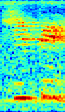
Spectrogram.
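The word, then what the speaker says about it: city: अब यहाँ पर सी का उच्चारण क्या होगा? क नहीं होगा, ठीक है। यहाँ पर सी का उच्चारण जो है वो क नहीं होगा, स होगा, है ना। और ये पूरा जो लिखा है वो क्या हो जाएगा? सीटी, सी आई टी वाई, है ना।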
